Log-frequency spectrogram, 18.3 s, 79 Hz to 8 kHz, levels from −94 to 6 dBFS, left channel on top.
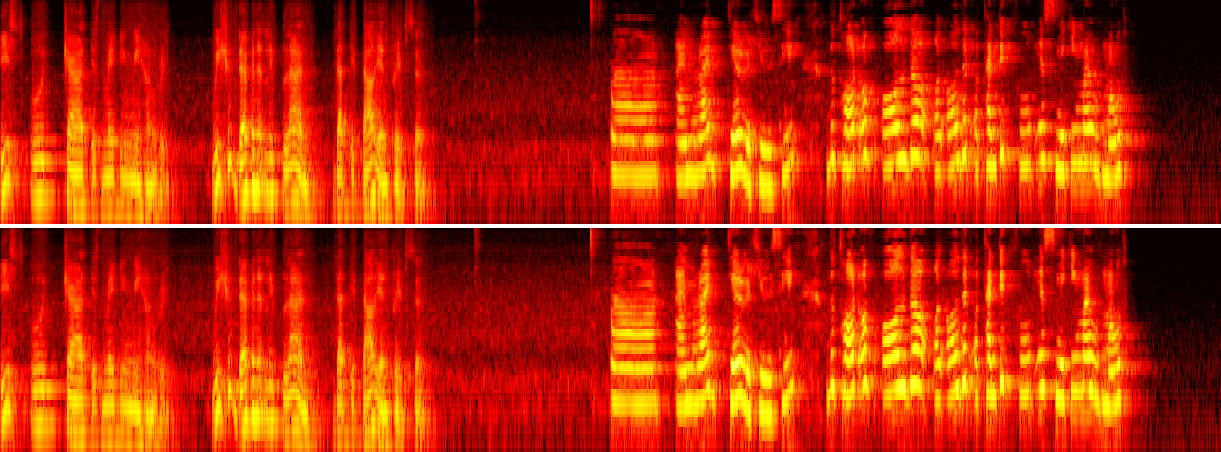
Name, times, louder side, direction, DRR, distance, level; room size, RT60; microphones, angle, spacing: voice 1, 0.0-2.5 3.2-4.7 5.0-6.4, equal, 10° left, 5 dB, 1.0 m, -29 dB
voice 2, 9.2-11.9 12.2-16.9, right 3 dB, 40° right, 9 dB, 0.6 m, -22 dB
26.0 x 13.5 x 2.4 m, 0.71 s
head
